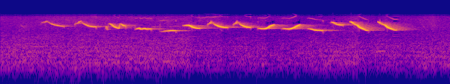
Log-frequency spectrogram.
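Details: Chestnut-bellied seed finch (Trinidad bullfinch) in Trinidad singing the drawl and wheet drawl style: a quick chain of high, clear whistled slurs, some rising and some falling, about four notes a second for roughly three and a half seconds.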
